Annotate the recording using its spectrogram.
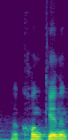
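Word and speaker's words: ขอนแก่น: 여기 컨깬이라고, 태국말로 건깬이라고 합니다. 태국어는 성조가 있어요. 그래서 높낮이가 있기 때문에 읽을 때 컨깬은 건깬이라고 읽고요.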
